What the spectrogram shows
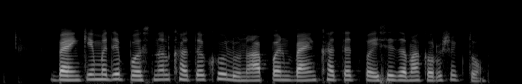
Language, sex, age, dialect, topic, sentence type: Marathi, male, 18-24, Northern Konkan, banking, statement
